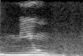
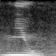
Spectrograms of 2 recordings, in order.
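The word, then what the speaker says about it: μ: This is pronounced as mu. Not you, but mu.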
